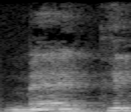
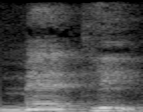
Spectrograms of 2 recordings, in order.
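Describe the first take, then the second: No difference in how they are said.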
